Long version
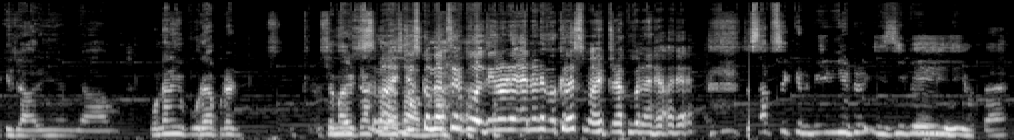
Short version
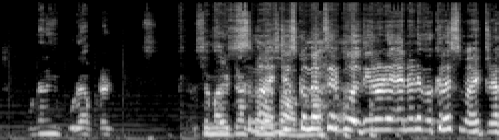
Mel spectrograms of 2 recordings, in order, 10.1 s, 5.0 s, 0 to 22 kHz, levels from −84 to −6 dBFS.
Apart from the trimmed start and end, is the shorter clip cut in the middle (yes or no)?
no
